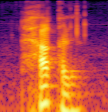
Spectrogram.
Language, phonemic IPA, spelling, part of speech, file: Arabic, /ħaql/, حقل, noun / verb, Ar-حقل.ogg
- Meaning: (noun) field (distinguished by there being harvests, no matter if crops or raw materials); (verb) 1. to plant 2. to get affected with huqal (a livestock disease)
